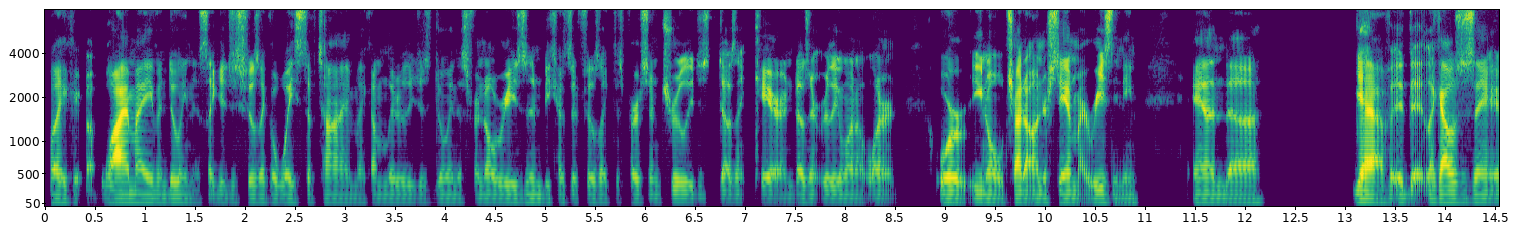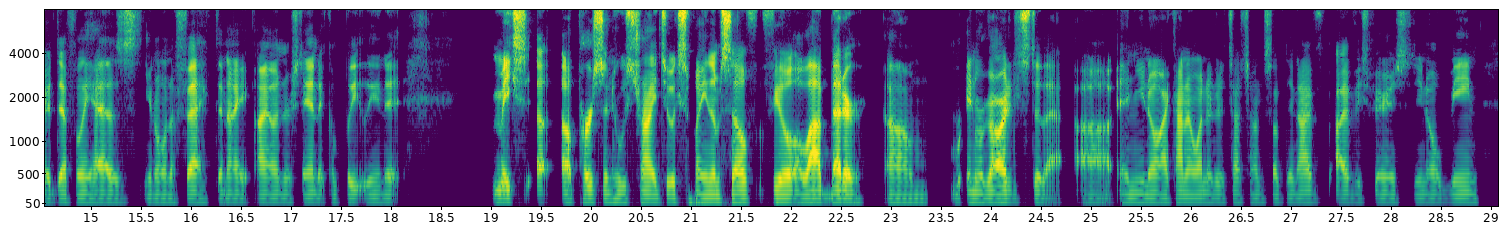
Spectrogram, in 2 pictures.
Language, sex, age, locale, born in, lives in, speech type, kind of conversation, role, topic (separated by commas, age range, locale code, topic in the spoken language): English, male, 18-19, en-US, United States, United States, conversation, unstructured, none, How can we respect different opinions during a discussion?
